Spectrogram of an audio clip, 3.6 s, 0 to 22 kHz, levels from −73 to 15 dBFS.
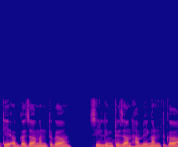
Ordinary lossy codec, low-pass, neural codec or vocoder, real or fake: none; 7.2 kHz; none; real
